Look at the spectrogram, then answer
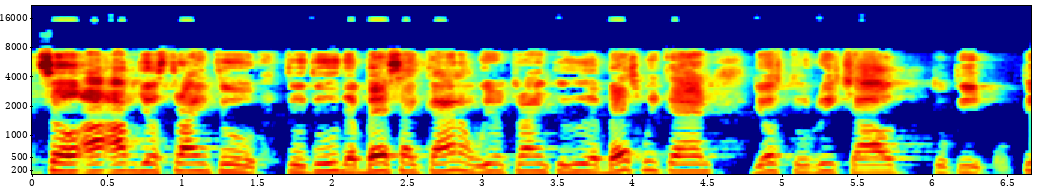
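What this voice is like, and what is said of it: Heavy non-native English accent. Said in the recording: “with my heavy English accent”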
